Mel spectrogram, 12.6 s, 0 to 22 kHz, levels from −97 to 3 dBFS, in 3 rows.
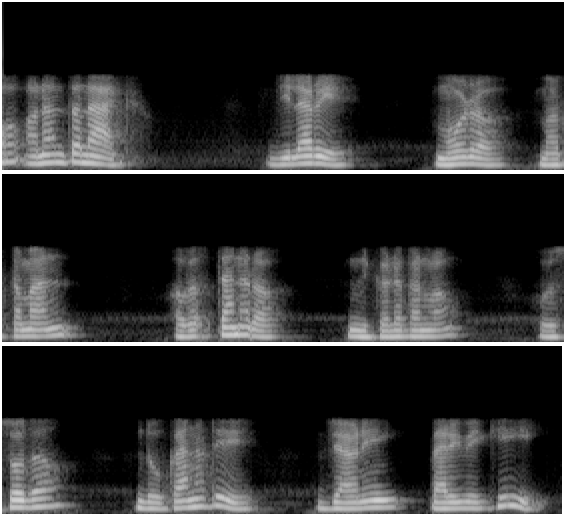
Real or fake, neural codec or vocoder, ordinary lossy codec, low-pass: fake; codec, 16 kHz in and 24 kHz out, 0.9 kbps, LongCat-Audio-Codec, fine tuned four codebook decoder; none; 3.6 kHz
